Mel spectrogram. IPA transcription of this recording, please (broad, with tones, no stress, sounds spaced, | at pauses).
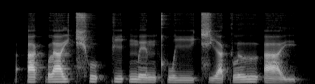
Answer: ʔ a˥˩ k̚ l a˥˩ j t͡ɕʰ u˥˩ ʔ k i˥˩ ʔ m e˧ n kʰ w iː˧ t͡ɕ i˨˩ a̯ k l ɯː˥˩ ʔ a˨˩ j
